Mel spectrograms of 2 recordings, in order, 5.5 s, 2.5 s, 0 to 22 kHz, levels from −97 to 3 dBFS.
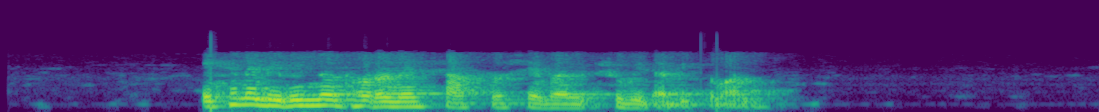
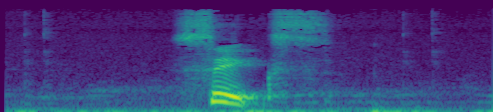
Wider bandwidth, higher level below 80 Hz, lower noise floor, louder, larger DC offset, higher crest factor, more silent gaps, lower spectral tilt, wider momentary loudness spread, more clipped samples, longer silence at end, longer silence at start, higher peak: second, 4.7 kHz vs 16 kHz; about the same, -50 dBFS vs -48 dBFS; first, -71 dBFS vs -44 dBFS; about the same, -16 LUFS vs -15 LUFS; neither; about the same, 16 dB vs 20 dB; neither; first, -10.5 dB/octave vs -4 dB/octave; second, 10 LU vs 22 LU; neither; first, 1.6 s vs 0.6 s; about the same, 1 s vs 0.9 s; about the same, -2 dBFS vs -2 dBFS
